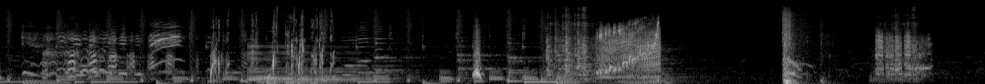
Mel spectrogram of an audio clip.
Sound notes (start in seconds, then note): 0.2 contestants giggling; 2.1 mud bubbling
